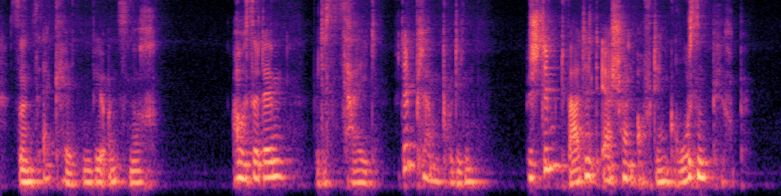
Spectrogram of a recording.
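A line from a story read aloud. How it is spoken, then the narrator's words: Nun whispering. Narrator (German): flüsterte Schwester Basilia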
